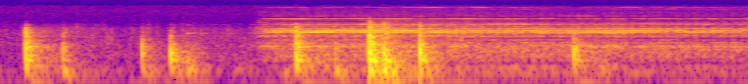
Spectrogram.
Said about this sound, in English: What's that? My alarm clock in the bedroom. It doesn't sound like it. Wait a minute. Right here, under the floor. I'm standing over it.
